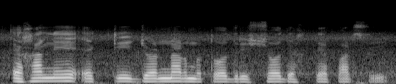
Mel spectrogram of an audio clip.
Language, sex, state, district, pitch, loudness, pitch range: Bengali, male, Assam, Hailakandi, 140 Hz, -17 LUFS, 130-145 Hz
